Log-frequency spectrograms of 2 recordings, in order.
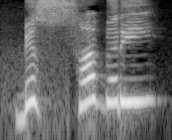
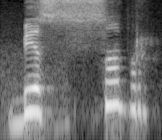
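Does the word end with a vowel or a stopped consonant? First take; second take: vowel; stopped consonant. First: The word ends with a short i vowel. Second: The word ends on a stopped r sound. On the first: The reading continues without stopping. "tak ada masalah ri. Dia hidup" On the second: The reader stops at this word. "kita matikan dia, kita wakafkan dia"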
